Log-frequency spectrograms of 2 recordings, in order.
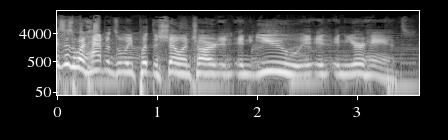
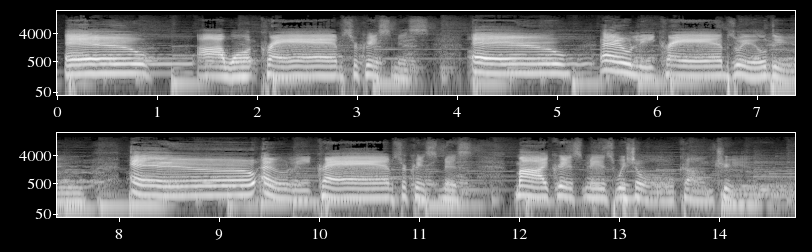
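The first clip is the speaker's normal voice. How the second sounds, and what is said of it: Put-on Baltimore accent. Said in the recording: “There's your Baltimore accent.”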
